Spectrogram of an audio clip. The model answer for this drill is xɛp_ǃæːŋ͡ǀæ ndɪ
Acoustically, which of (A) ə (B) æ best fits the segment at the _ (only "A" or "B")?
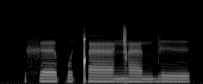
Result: A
